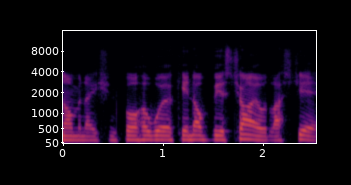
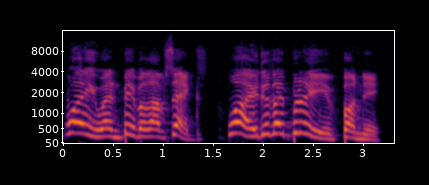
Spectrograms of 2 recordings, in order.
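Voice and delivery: slow, high, shouted mock-Italian accent; hammed-up Italian father shout; aggressive, vaguely Italian father; 7 semitones higher, 8 dB louder than usual. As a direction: bellow it like an angry Italian dad. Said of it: "aggressive, vaguely Italian father".

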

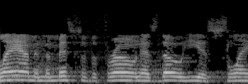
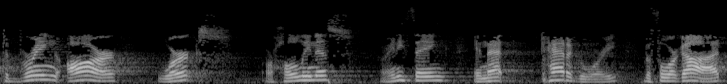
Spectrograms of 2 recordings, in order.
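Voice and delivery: normal talking voice

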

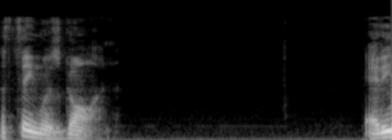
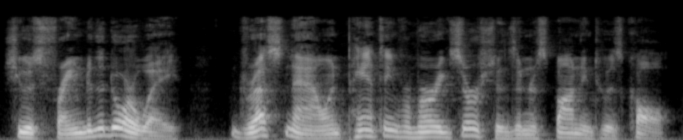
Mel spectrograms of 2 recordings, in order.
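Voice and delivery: plain reading voice

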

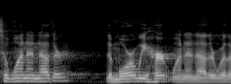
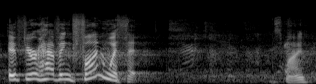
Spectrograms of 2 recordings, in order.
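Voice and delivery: put-on higher, playful kid's claim ending in a laugh; whiny toddler voice; 8 semitones higher than usual. Pastor voicing a greedy toddler, higher playful kid voice. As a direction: sing it like a greedy child grabbing a toy.

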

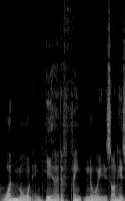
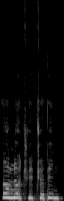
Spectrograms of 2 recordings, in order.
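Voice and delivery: very high squeaky mouse; tiny mouse voice; 5 dB louder than usual. A narrator's reading. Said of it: "said a small furry creature".

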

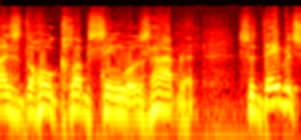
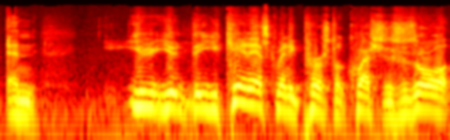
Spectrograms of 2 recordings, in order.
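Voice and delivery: ordinary delivery

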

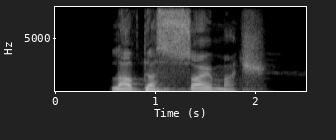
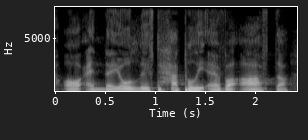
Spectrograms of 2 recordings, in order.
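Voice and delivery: lower, quick, mock-breezy "happily ever after"; naive fairy-tale ending; 8 semitones lower, faster than usual. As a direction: toss it off like a children's story ending. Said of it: "You can't read the story of Jesus and go".

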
